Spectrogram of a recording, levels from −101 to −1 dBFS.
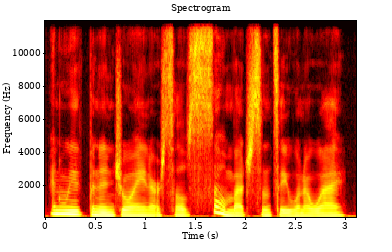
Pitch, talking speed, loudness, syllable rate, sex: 170 Hz, 230 wpm, -16 LUFS, 5.8 syllables/s, female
